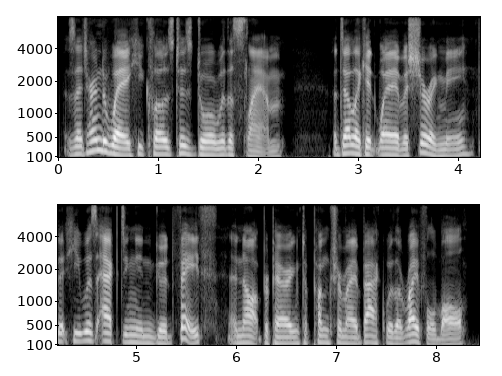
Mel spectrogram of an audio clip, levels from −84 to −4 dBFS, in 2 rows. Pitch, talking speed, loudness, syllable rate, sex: 140 Hz, 240 wpm, -19 LUFS, 6.5 syllables/s, male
